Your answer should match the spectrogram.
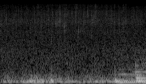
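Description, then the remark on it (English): Steady rain pours down in a continuous wash of hiss, with a deep, rolling rumble of thunder underneath that swells louder toward the end. No voices. “They sailed on the vast ocean for many months as rain kept falling.”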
